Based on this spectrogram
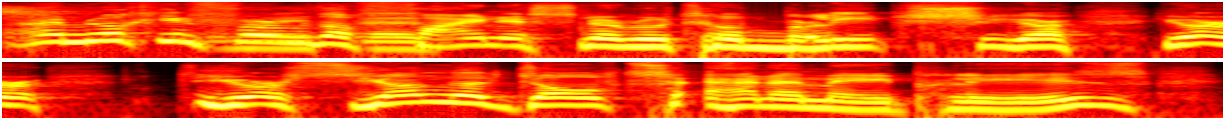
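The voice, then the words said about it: Weird lazy put-on British accent. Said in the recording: “This is a weird accent... it's like lazy man British”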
